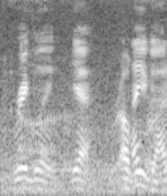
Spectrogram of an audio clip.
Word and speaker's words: Riegling: Yeah, Riegling. did I say it right? Riegling.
